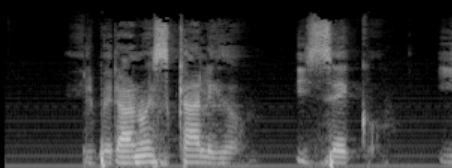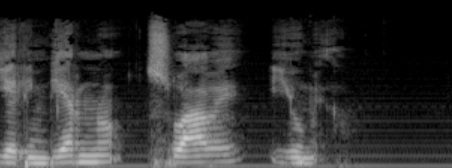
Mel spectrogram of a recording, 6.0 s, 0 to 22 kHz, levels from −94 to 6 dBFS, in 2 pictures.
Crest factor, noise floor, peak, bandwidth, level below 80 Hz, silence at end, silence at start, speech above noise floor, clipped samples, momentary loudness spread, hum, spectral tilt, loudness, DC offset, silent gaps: 18 dB; -55 dBFS; -8 dBFS; 15.5 kHz; -44 dBFS; 0.8 s; 0.55 s; 31 dB; under 0.1%; 20 LU; 60 Hz at -50 dBFS; -4 dB/octave; -24 LUFS; under 0.1%; none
